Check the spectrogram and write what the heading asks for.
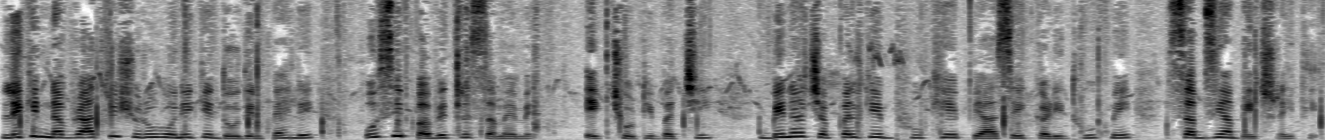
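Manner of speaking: usual speaking voice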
